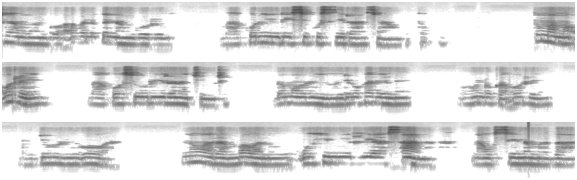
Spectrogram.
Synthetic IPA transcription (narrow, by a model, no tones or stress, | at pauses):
amundua̰βalɔkɛnaŋɡoɾi | βakoɾindisikusiɾat͡ʃaŋɡutɔkɔ | tɔmamaʔɔɾɛ | βakɔsuɾiɾanat͡ʃuɾi | damaoɾiɲiɔndiɔkaɾɛmɛ | waɔndokaʔɔɾɛ | ndud͡ʒouliɔwa | nɔwaɾambawaniwɛhimiɾiasana | nausinamaðaɾa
